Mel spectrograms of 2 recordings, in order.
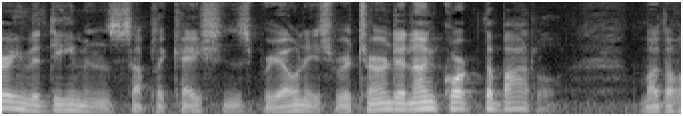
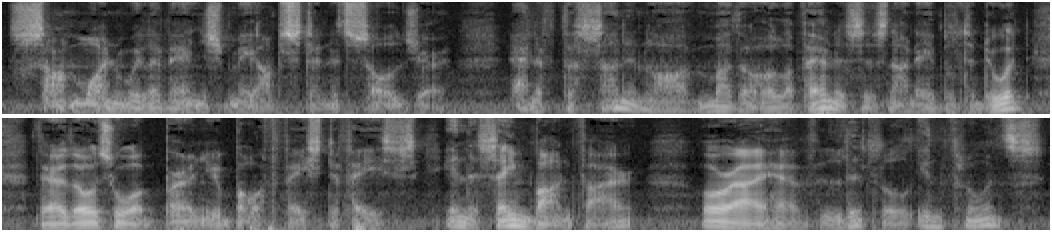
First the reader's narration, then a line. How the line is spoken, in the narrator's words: muttered to himself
